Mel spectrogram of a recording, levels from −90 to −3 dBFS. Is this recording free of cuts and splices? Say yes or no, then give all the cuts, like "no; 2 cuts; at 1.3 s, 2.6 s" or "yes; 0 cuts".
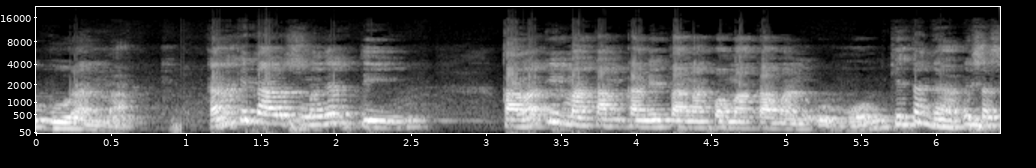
no; 1 cut; at 1.3 s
